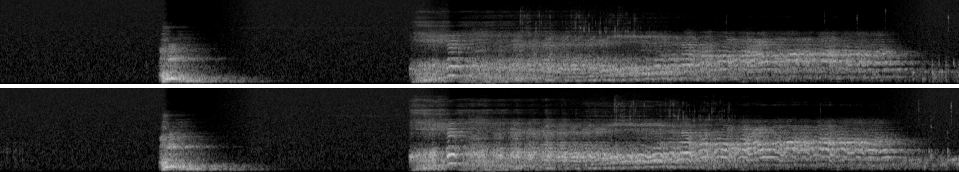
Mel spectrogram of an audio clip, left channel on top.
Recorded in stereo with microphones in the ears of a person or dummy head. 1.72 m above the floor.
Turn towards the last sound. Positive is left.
turn(degrees=-30)  # may be behind; listen again after turning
